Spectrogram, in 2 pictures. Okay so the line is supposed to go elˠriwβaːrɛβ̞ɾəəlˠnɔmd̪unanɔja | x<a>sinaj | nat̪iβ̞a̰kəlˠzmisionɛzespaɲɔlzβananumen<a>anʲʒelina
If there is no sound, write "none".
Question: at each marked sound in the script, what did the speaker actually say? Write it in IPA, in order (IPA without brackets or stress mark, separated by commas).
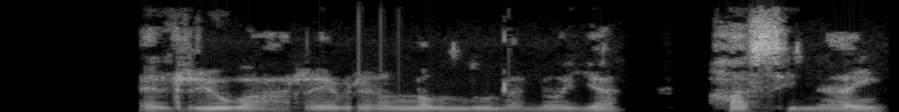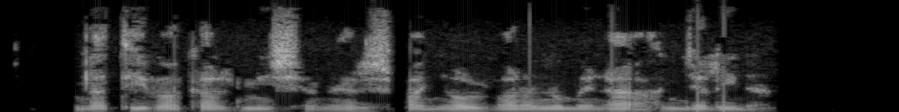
a, a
